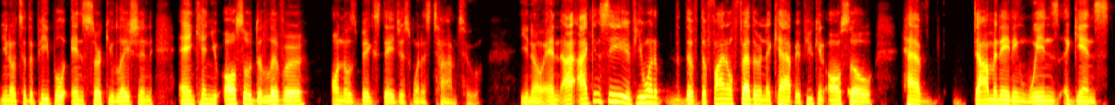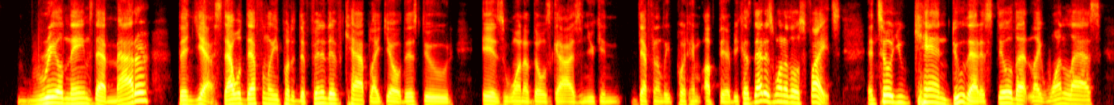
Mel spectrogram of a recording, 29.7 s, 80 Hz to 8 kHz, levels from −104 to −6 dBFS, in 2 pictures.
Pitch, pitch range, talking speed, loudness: 115 Hz, 105-135 Hz, 190 wpm, -23 LUFS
